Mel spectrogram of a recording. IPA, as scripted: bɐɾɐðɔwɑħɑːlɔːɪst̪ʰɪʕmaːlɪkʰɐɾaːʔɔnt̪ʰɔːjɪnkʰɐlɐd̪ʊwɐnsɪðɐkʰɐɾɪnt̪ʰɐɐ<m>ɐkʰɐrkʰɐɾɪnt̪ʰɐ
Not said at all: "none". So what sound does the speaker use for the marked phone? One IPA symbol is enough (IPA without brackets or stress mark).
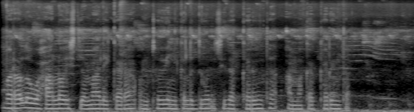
m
